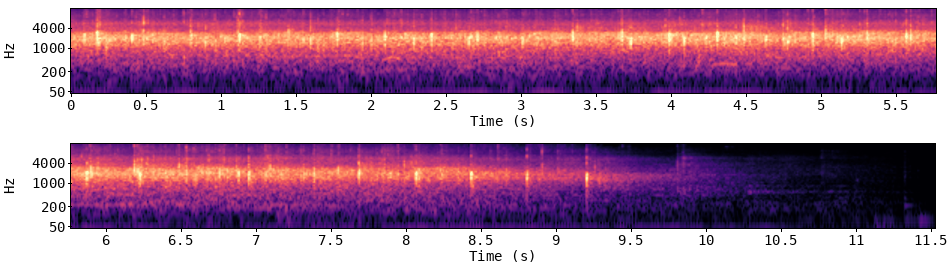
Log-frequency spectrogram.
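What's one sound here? A large crowd applauds loudly, then the clapping fades away.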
